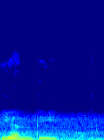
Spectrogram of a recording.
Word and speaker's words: Giyanti: Dalam pelafalan Belanda, ia tersebut sebagai Ianti, dan secara tertulis, ia terbaca sebagai Giyanti.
